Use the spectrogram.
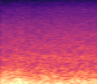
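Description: Sea waves breaking against rocky shore in the Philippines, a continuous low wash and rumble blended with wind noise, no voices.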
